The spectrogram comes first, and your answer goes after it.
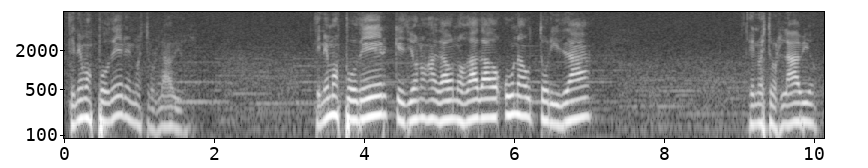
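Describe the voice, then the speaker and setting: A man's voice: fairly high pitch, measured pace, pauses often, mellow, a little hiss or hum. A man preaching a sermon as pastor, telling stories and acting out dialogue. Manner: storytelling preacher, quoting dialogue.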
